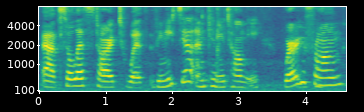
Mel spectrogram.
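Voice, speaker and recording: A woman's voice: fairly high pitch, animated, normal speed, fairly bright tone, a little hiss or hum. A young woman hosting a live student webinar panel, organised with a few fillers. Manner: organised, slightly hesitant with fillers. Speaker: panel host.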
